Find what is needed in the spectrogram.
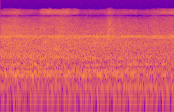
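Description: A vehicle engine idling: a steady low rumble with a fast, even pulse.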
